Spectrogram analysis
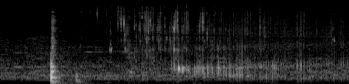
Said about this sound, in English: The man walked over to one of his bookshelves and produced a thermos with two small glasses. He opened the thermos and poured a sweet-smelling liquid into both the glasses.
